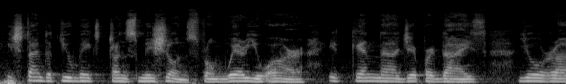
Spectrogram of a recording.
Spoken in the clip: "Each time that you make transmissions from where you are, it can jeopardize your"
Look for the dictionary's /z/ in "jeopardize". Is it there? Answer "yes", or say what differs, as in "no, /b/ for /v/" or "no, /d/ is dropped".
no, /s/ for /z/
